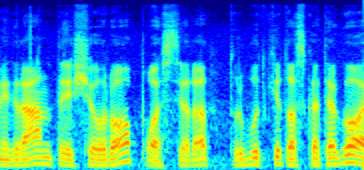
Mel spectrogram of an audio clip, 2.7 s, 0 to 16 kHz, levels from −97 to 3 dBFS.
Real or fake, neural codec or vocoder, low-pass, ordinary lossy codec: real; none; 14.4 kHz; AAC, 96 kbps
